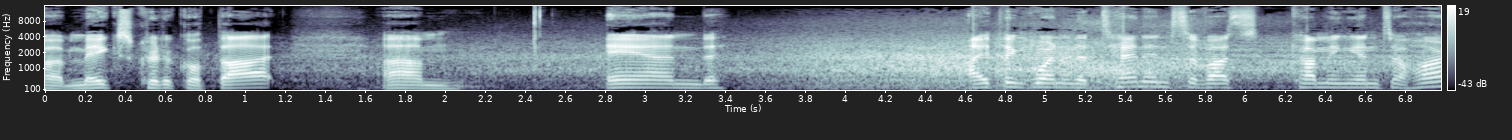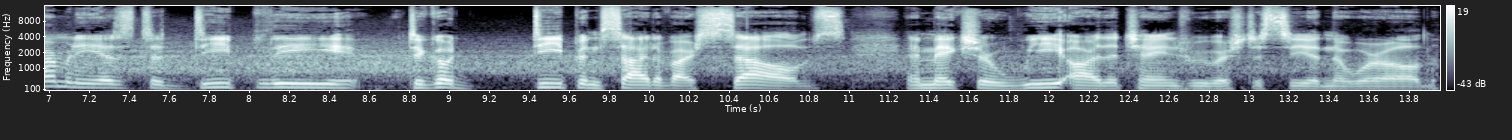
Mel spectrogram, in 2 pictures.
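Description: At a moderate pace, a man talks with ordinary pitch variation in a dry sound with no echo, over noticeable background noise. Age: 30s. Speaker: activist and vlogger on a long-distance walk. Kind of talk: casual vlog monologue. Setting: outdoors by the side of the road. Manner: laughing, relaxed and candid. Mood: earnest, reflective. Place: street. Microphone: phone near.

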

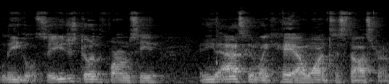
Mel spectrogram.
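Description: Light background noise and audible room echo accompany a man speaking. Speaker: fitness vlogger. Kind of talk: casual vlog chat. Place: kitchen. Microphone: phone near.

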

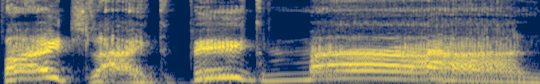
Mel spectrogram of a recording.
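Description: A man puts on a character voice. He growls as he speaks.

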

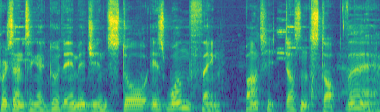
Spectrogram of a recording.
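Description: A man speaks at a moderate pace with big pitch swings. His pitch is fairly low and his tone slightly mellow.

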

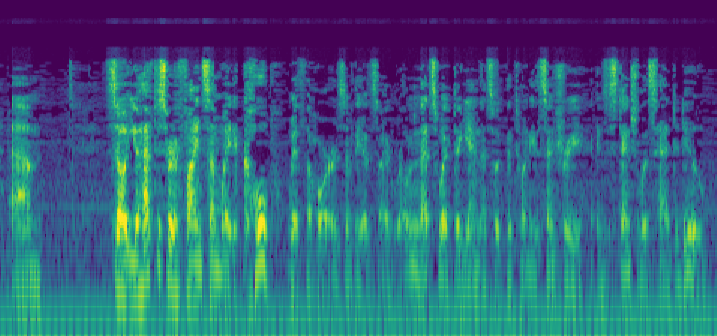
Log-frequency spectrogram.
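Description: Over light background noise, a man speaks at a moderate pace with big swings in loudness. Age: 40s. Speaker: video blogger. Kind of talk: monologue. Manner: halting; rambling. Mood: reflective, earnest. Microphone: webcam.

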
